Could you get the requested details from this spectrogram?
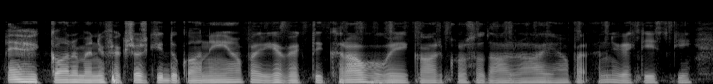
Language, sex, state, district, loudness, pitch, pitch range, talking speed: Hindi, male, Rajasthan, Churu, -25 LUFS, 100 Hz, 95-105 Hz, 200 wpm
